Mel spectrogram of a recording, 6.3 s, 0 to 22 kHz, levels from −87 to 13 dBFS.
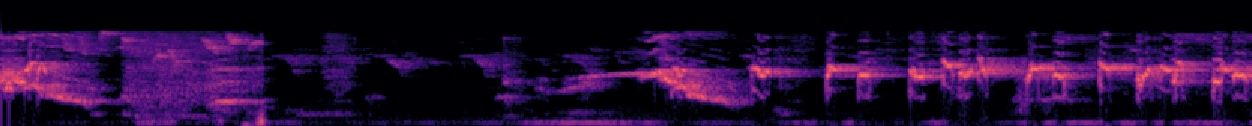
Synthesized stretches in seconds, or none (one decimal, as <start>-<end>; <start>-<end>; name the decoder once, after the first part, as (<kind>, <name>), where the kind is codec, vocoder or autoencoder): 0.8-6.3 (vocoder, Vocos)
